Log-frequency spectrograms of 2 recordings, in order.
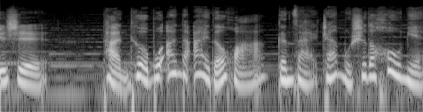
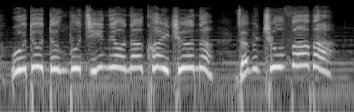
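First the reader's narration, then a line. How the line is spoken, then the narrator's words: Excited shouting. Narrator (Chinese): 詹姆士兴冲冲地嚷道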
